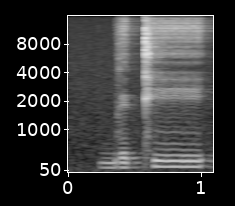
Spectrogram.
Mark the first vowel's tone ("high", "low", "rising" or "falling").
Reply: low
